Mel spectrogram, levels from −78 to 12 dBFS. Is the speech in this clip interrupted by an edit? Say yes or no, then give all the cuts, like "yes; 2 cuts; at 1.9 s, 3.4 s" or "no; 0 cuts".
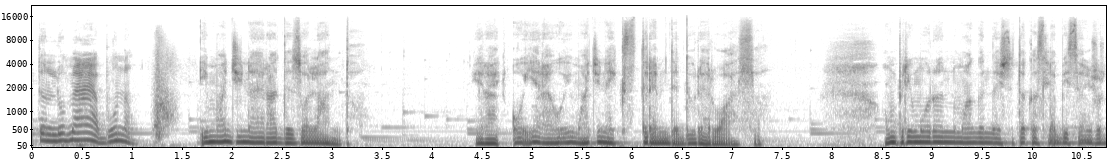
yes; 1 cut; at 1.6 s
